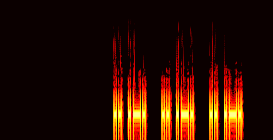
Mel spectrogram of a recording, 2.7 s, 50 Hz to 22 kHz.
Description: Morse code, heard as a keyed tone, about 50 wpm, 700 Hz. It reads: IR IR IR
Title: Multi-letter Phonemes Repeated 3x 50wpm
